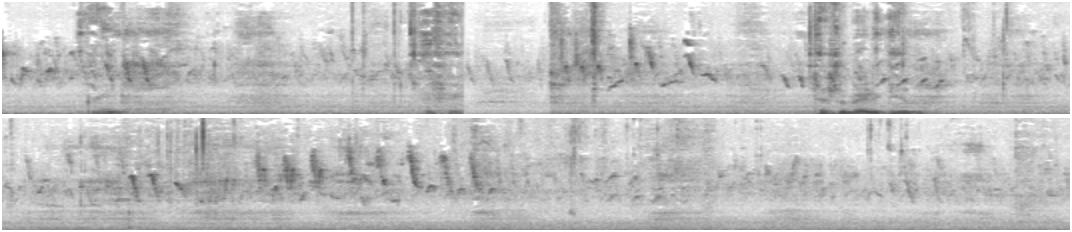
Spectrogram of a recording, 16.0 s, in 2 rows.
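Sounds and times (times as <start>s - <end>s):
small birds chirping: 0.0s - 16.0s
low background rumble: 6.7s - 16.0s.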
